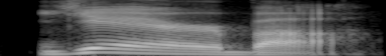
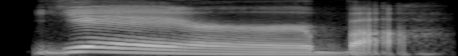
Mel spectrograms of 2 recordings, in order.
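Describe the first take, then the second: Both takes have the same delivery.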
